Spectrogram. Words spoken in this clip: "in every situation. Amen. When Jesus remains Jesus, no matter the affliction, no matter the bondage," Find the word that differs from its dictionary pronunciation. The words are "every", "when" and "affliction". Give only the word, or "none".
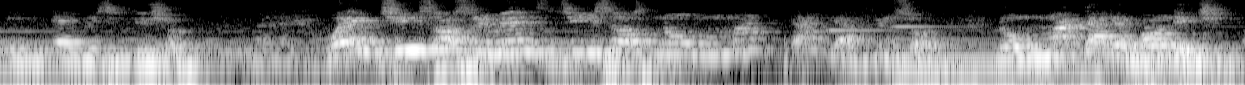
affliction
